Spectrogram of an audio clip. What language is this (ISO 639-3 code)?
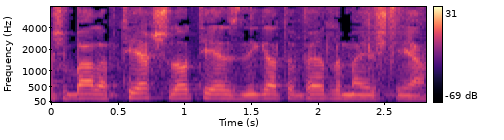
heb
